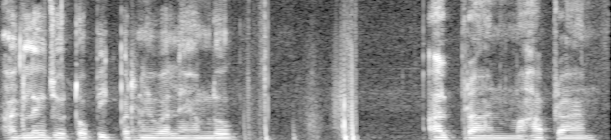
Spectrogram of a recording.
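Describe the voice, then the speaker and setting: Over a noisy background, a male teacher with a mid-range voice and normal speed gives students a grammar lesson. His explanations are steady and plain, with key points repeated and "ठीक है" used frequently.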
